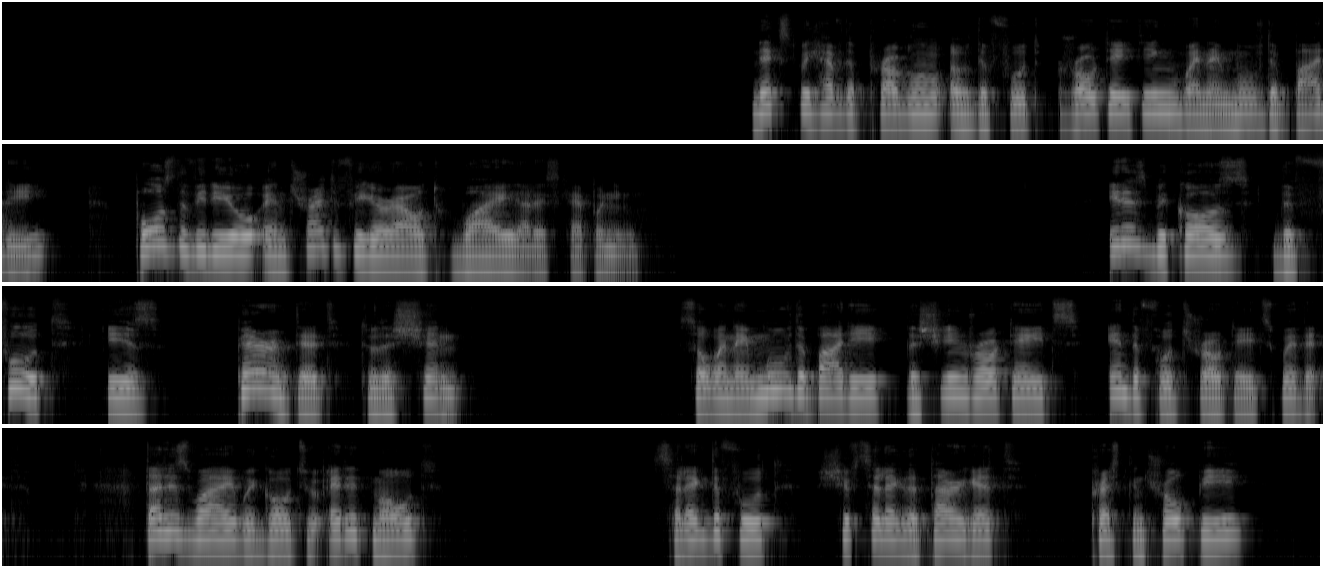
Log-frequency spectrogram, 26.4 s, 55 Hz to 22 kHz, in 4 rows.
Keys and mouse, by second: 1.8 click, 2.3 g, 4.0 g, 13.6-17.0 typing, 13.9 click, 20.2 Tab, 20.6 Tab, 25.4 ctrl+p.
